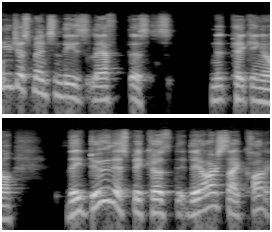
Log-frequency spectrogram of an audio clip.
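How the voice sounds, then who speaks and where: In a very clean recording with a silent background, a man speaks at a very fast pace. He talks with a Northern Irish accent. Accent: Northern Irish (Belfast). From Northern Ireland, Belfast. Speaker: author and speaker on esoteric topics. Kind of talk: interview conversation.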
